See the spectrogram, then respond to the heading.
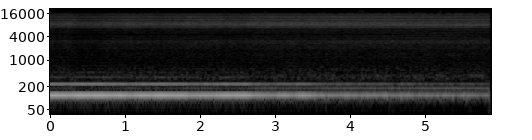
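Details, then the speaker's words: Realistic SCT-34 cassette deck, left channel: steady low mains-type hum with a buzzy edge whenever powered, slowly fading over seconds as it fixes itself; owner suspects a dirty record-play switch or a reforming capacitor. "whenever you apply power of any sort you get this hum and it's not a really wicked AC hum either"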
